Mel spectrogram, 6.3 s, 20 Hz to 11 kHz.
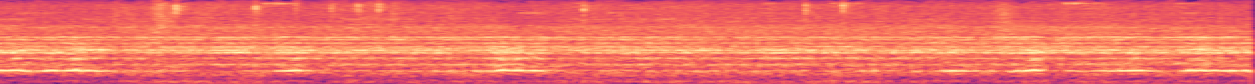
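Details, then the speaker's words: Chinese diesel heater turned down from level 10 to level five and then minimum via rotary controller, still warm; steady mid-pitched whistle with soft airy rush, no rattle or scraping; normal fan at reduced speed. "took about a minute I say perhaps a little bit less than that to get down to the speed associated with level five"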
